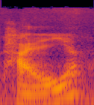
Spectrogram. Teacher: when you have those two L's, you've got that Y sort of sound in English, so it's that paella, is how you'd say it.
